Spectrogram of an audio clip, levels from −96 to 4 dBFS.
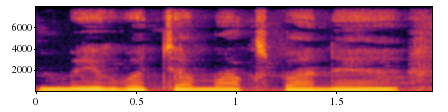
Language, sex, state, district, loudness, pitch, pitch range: Hindi, male, Jharkhand, Deoghar, -13 LUFS, 145 Hz, 140-150 Hz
